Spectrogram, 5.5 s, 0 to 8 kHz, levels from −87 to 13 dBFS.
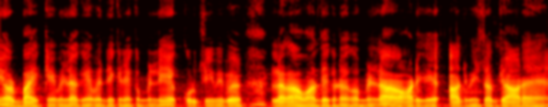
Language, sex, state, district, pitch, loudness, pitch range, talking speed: Hindi, male, Bihar, Supaul, 145 Hz, -18 LUFS, 140-150 Hz, 285 wpm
